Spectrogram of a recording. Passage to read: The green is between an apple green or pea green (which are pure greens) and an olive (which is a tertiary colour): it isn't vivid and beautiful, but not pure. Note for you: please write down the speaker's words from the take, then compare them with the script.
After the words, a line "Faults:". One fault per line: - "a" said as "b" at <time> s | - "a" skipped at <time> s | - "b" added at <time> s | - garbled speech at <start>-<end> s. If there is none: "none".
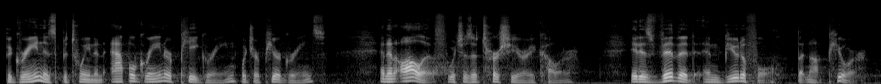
The green is between an apple green or pea green (which are pure greens) and an olive (which is a tertiary colour): it is vivid and beautiful, but not pure.
Faults:
- "isn't" said as "is" at 6.4 s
